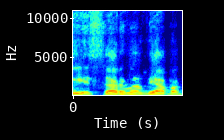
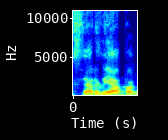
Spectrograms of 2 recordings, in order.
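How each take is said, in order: First: The word is said fully in two clear parts. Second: The word is said run together and unclearly. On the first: The speaker calls it right. "सर्वव्यापक अलग पूरा बोलना होता है" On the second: The speaker calls it wrong. "सर्वव्यापक नहीं होता"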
